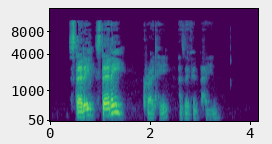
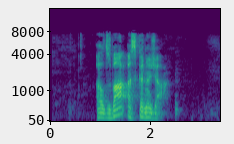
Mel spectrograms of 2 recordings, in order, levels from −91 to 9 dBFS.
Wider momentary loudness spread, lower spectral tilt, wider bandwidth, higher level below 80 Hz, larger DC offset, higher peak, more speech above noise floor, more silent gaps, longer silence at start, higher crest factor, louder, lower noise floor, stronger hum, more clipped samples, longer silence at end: first, 23 LU vs 14 LU; about the same, -3.5 dB/octave vs -3 dB/octave; first, 11.5 kHz vs 8.2 kHz; second, -62 dBFS vs -56 dBFS; neither; about the same, 0 dBFS vs -2 dBFS; first, 70 dB vs 51 dB; neither; second, 0.4 s vs 0.95 s; about the same, 18 dB vs 20 dB; first, -15 LUFS vs -18 LUFS; first, -87 dBFS vs -70 dBFS; neither; neither; first, 1 s vs 0.85 s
